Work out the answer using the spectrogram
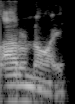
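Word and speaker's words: אדני: Yeah, but it's always pronounced Adonai because Mhm.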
